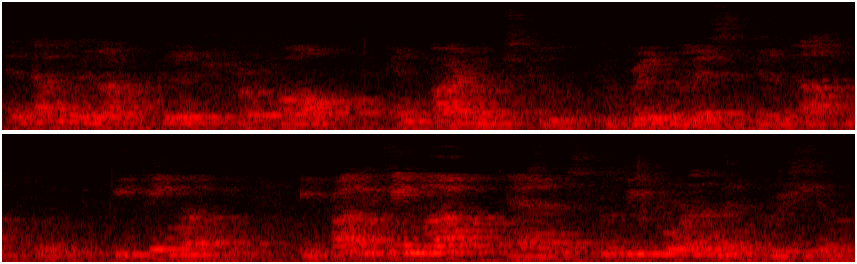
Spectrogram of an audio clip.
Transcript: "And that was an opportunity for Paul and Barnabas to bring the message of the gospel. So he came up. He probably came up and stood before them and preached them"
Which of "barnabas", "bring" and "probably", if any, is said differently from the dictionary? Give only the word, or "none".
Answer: barnabas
